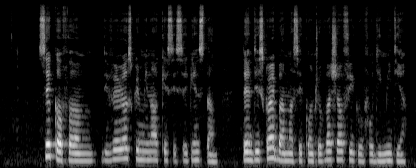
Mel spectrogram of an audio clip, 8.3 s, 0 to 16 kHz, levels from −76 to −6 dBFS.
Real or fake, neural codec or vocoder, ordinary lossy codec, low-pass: real; none; none; 14.4 kHz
